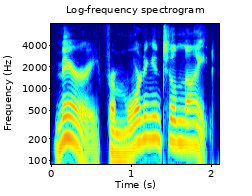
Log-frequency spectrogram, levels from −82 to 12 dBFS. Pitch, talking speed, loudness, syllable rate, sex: 155 Hz, 140 wpm, -18 LUFS, 4.0 syllables/s, male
